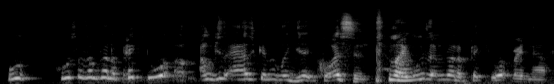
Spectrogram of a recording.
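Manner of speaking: high, squeaky protest; mock defensive. Voicing himself protesting to the girl, high and squeaky. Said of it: "I was like".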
